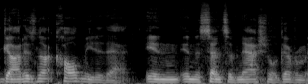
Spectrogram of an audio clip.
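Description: A man talks at a fairly quick pace in a plain, everyday voice of medium pitch. His intonation is fairly even, and the recording is very clean with a silent background. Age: 40s. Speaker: lay minister. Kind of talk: interview.

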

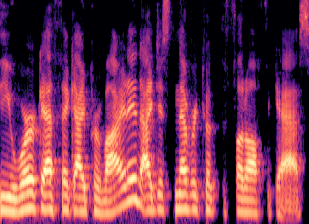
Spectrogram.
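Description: In a quiet background, a man with a normal speaking voice and fairly high pitch for a man keeps a fairly even intonation. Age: 30s. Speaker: professional trader. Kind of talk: interview.

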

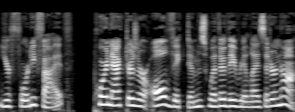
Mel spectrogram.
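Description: A woman's ordinary speaking voice at a fairly high pitch, with ordinary pitch variation, a moderate pace and a quiet background. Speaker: podcast host. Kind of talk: actual play role-playing game.

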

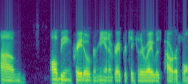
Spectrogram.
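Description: A man with a Midwestern American accent speaks at a fairly quick pace. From Columbus, Ohio. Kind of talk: interview.

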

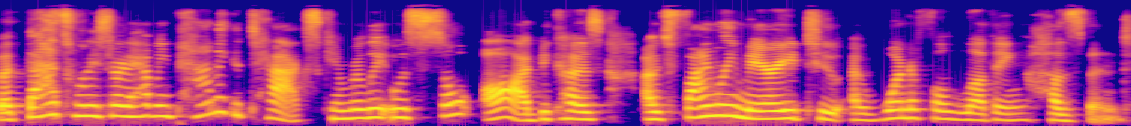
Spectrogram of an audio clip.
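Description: A woman with an American accent speaks high in pitch, with lively intonation. She keeps a moderate pace and hardly any pauses. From US West Coast (San Francisco). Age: middle-aged. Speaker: author and speaker. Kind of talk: casual interview.

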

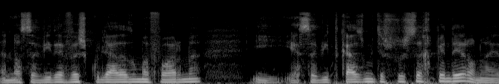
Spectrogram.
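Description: A man speaks at a fairly low pitch with ordinary pitch variation. His tone is dark and mellow, and his pace is fairly quick. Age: 40s. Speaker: football commentator. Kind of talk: interview.

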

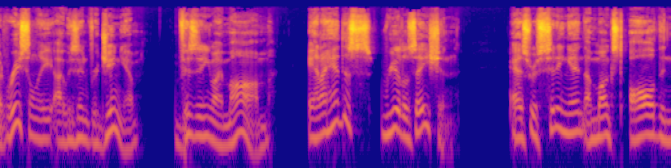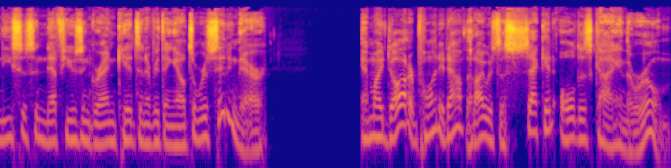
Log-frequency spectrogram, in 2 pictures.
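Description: A man's fairly high-pitched, somewhat breathy voice with a dark, mellow tone, very fast pace, lively intonation and very even loudness. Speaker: motivational podcast host. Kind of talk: solo podcast monologue. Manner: casual, conversational.

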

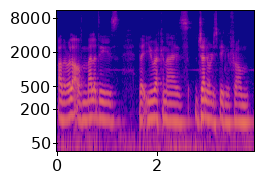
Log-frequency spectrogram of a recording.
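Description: A man speaks at a medium pitch in a monotone, flat delivery. The room echo is audible. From Denmark, Copenhagen. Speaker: podcast producer. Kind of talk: casual chat.

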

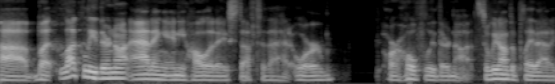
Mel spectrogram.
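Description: A man with a bright, sharp tone talks very fast at a medium pitch, using ordinary pitch variation. The recording is very clean, with a silent background. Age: young or middle-aged (parent of a nearly five-year-old). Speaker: podcast guest, streamer. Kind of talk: casual chat.

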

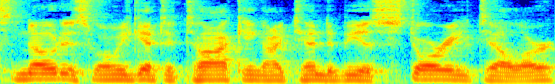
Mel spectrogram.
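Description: An unremarkable speaking voice with an American accent, fairly quick in pace and fairly even in intonation. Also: man. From US Colorado. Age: 60s.

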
